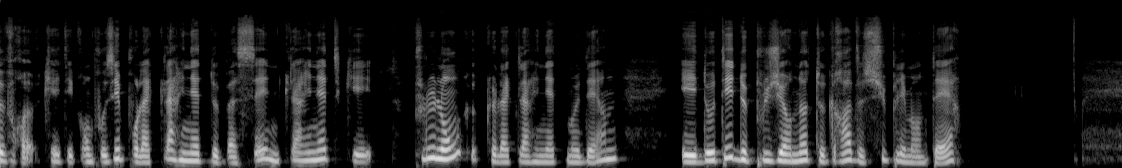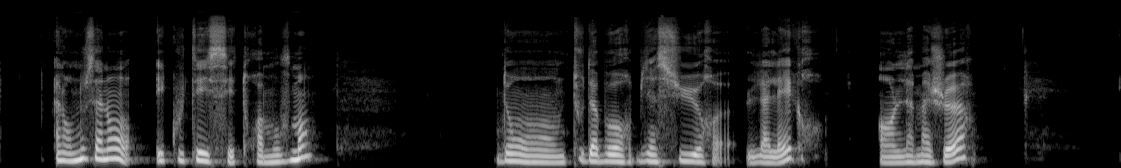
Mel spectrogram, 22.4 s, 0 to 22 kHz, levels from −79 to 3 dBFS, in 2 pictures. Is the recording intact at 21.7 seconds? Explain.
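Yes, at 21.7 seconds the audio is intact, with nothing at that moment breaking, distorting or interrupting the sound.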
